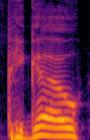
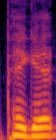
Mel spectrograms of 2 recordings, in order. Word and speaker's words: Piggott: And while I'm at it, I, in some earlier episodes, mispronounced General Robert Piggott's last name as Pigot, which is the French pronunciation. Since the family's been living in Britain for several generations, it's become Piggott, and I should have known that.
